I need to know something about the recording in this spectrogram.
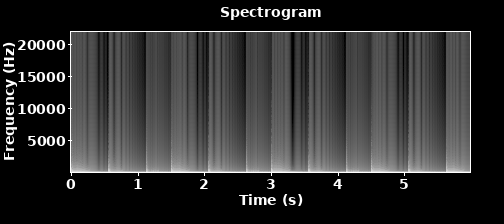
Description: Distorted Bass, Drum & Bass; Fluid Dynamics

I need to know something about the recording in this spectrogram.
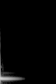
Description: TD-20 Tom A, Roland TD-20 Toms

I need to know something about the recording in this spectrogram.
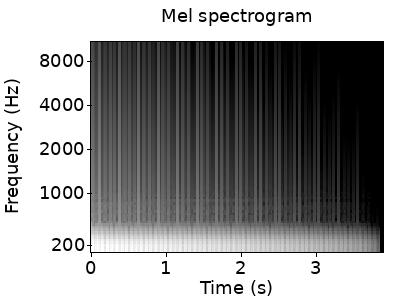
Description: Bass Note C

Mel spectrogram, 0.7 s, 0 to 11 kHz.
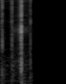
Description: LOOP PC, Drum & Bass, 160 BPM; Ueberschall; Drum & Bass Flash Trackz

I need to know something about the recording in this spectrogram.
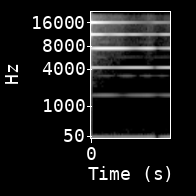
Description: FLUTE & BELL; OMI - Universe of Sounds

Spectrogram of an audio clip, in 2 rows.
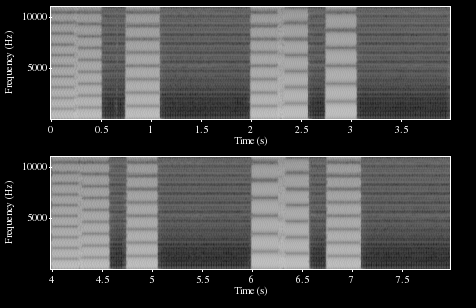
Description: Atari 2600 Bass, chiptune

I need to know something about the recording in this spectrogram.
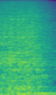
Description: Kathunk, drum machine

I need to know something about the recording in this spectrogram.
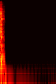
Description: Flute Key Click

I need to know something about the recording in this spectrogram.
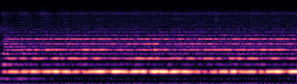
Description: Flute, Roland LA Composer

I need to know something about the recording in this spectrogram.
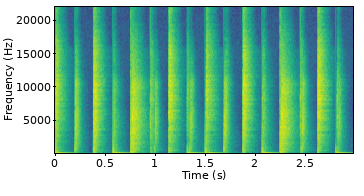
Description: PICCOLO 80 16TH BEAT, DRUMS LOOPS; BASEMENT DRUMS VOL 2

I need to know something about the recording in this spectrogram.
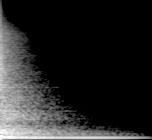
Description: TOM TOM, Roland

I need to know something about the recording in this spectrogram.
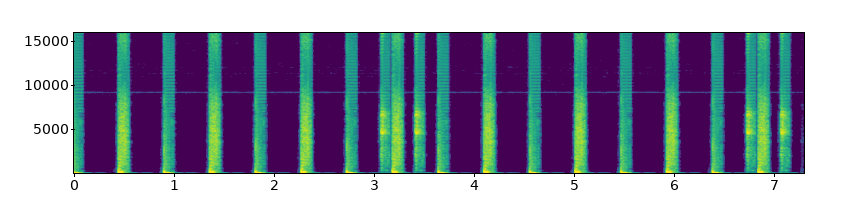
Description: Game Boy Drum Loop

